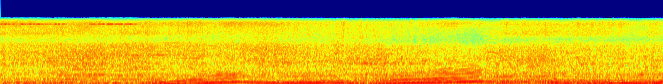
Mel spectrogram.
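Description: Drift cars' engines revving hard as they slide sideways on a wet track, the engine note climbing and dropping back several times with the throttle.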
